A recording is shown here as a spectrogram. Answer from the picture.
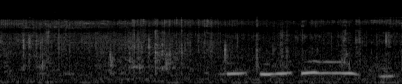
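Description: Steady, crackly outdoor hiss with a few faint ticks. In the second half come several short, level hummed tones from a voice.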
